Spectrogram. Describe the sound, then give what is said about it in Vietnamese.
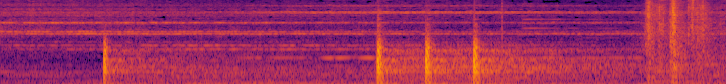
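Knocking on a wooden door at night: a single knock, a pause, then three quick knocks in a row. The knocks are moderately loud over a low, steady hum, and no voices are heard. “Tiếng gõ cửa cứ vang lên đều đặn, lạnh ngắt như từ một cõi xa xăm nào đó vọng lại.”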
